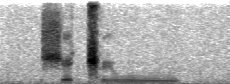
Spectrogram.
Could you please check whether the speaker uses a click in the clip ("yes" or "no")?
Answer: yes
